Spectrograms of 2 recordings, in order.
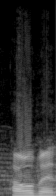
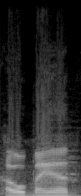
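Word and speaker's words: Ohman: And so Omen, it's spelled O-H-M-A-N, could be otherwise said as O-Man.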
